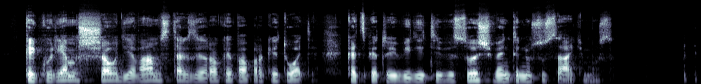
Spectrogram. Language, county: Lithuanian, Vilnius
